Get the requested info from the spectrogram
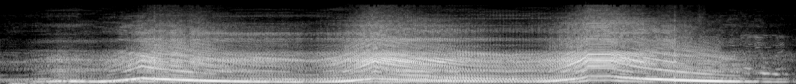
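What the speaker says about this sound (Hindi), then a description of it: "एक बार इसका आवाज़ भी सुनते हैं कि ये किस तरह का इसका एग्जॉस्ट साउंड करता है" Komaki Ranger electric cruiser motorcycle playing its simulated exhaust note: three rising revs that climb and fall back to a steady idle-like hum, loud and close with no talking.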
